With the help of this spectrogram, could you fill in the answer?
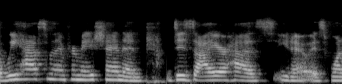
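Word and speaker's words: DSIRE: the listeners is a site called desire and it's spelled d-s-i-r-e so if you are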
